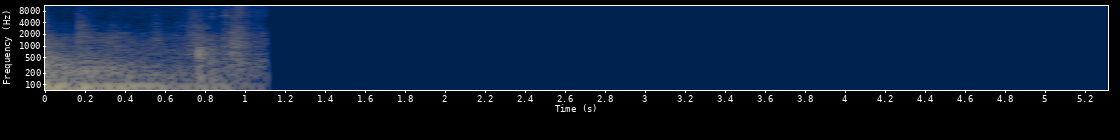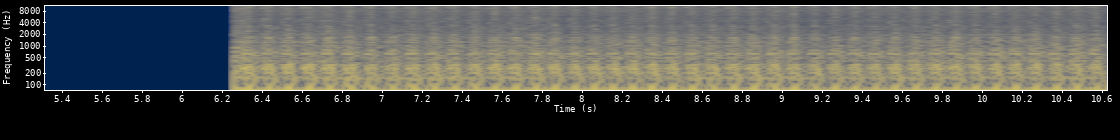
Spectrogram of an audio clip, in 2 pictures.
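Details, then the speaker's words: 1977 Kawasaki KZ650 B1 four-cylinder running without its airbox, carbs not yet synced. After a brief stall it picks up with an uneven, lumpy beat of about three per second; the owner suspects a cylinder isn't firing, with one pipe warm. "hopefully get these carbs synced but it sounds like a cylinder isn't firing yes this this pipe is warm"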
